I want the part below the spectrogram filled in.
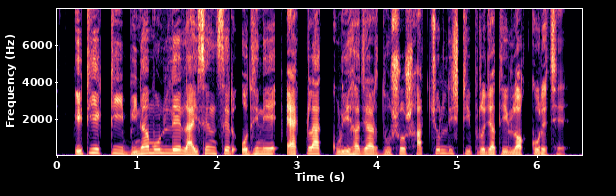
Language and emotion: Bengali, neutral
